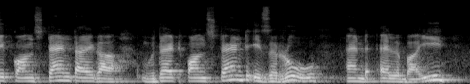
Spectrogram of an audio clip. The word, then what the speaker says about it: rho: ये जो proportional symbol रो है इसको अलग से लिख दे रहा हूँ, रो RHO, here H is silent, और पढ़ते हैं इसको रो, ठीक है।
